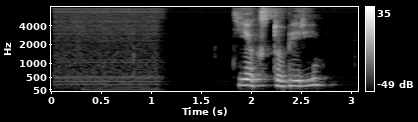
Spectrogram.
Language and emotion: Russian, neutral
